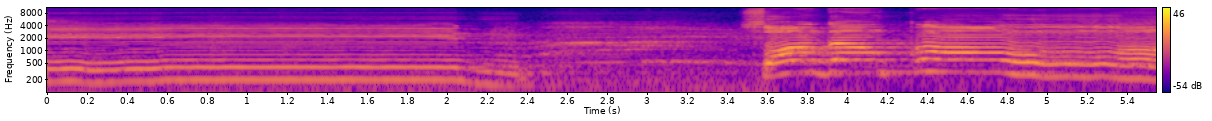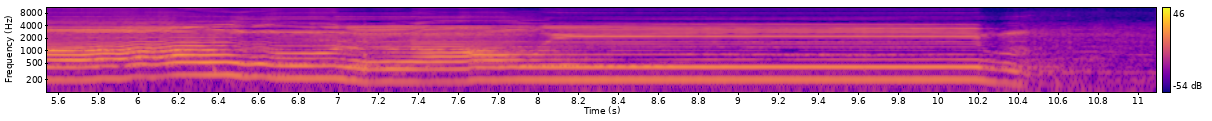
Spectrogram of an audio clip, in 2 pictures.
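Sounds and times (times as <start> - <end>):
man reciting melodically: 0.0 - 10.8.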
